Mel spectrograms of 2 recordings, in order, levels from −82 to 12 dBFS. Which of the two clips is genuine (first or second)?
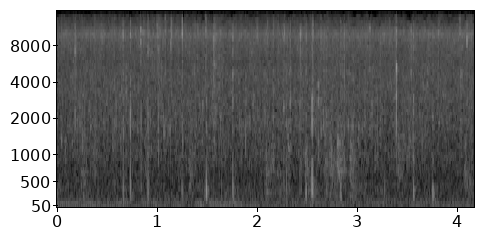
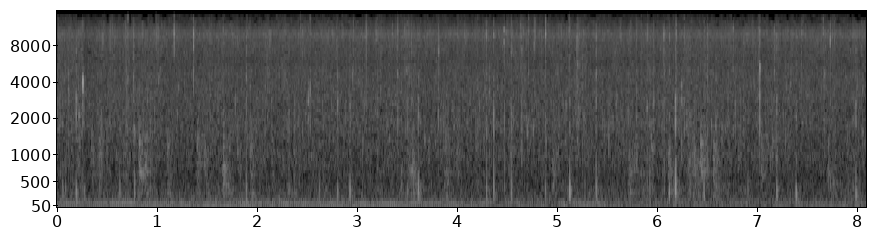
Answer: first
